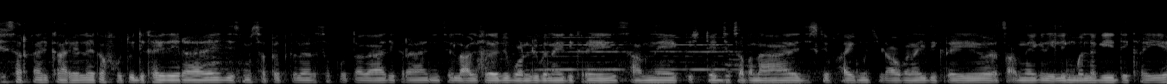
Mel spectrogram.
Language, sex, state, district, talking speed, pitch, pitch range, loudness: Hindi, male, Bihar, East Champaran, 245 wpm, 100 Hz, 95-100 Hz, -35 LUFS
